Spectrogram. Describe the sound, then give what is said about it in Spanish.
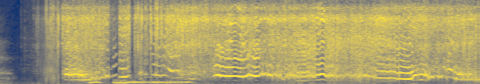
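A voice imitates air escaping under pressure through cavities of a live lobster boiled in hot water: a steady, loud, breathy hiss lasting several seconds, with thin, wavering squeaky whistles rising and falling on top. “Eso no es la langosta gritando, eso es el, aire saliendo.”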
